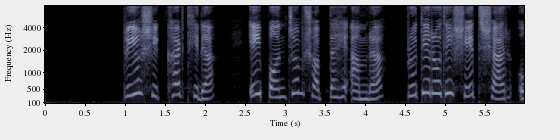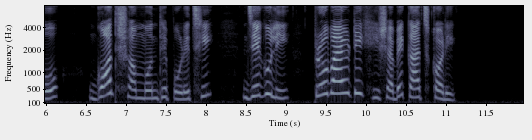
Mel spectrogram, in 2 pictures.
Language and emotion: Bengali, neutral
